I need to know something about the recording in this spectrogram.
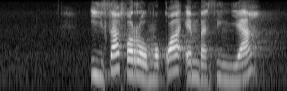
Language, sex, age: Tswana, female, 23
